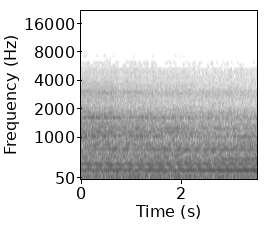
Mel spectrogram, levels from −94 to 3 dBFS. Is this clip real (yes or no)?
yes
